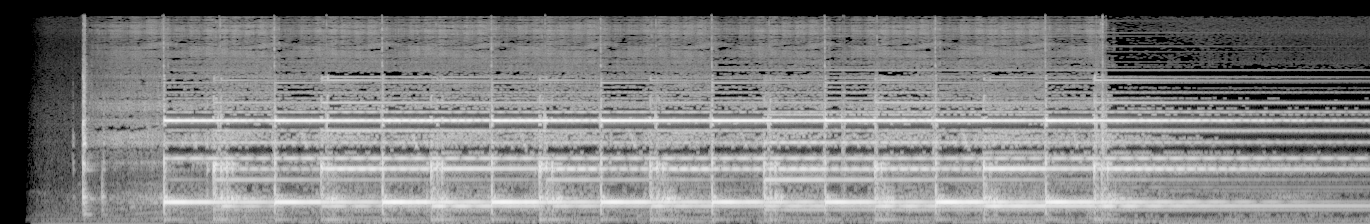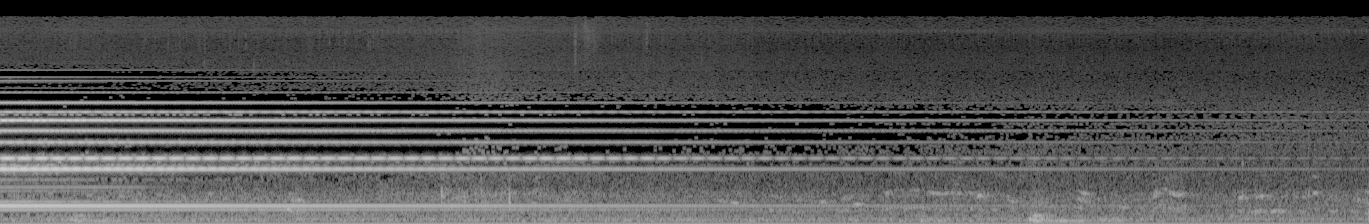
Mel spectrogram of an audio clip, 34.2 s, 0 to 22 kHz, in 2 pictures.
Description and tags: Antique table clock (probably early 20th century) chiming nine times.
o, pendulum, chimes, time, hour, clock, antique, nine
